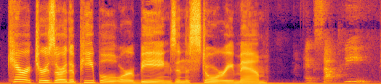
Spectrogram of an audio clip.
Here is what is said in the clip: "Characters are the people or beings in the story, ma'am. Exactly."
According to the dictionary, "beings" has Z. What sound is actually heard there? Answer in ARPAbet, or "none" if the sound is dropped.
Z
